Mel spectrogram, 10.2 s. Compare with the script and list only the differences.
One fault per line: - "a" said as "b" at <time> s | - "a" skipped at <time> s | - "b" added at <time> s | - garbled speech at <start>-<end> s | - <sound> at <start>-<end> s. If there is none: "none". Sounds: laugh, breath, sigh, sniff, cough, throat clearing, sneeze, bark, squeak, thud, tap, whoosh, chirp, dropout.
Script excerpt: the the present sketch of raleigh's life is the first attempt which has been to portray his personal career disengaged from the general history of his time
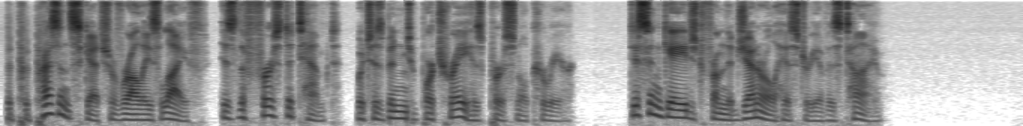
none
